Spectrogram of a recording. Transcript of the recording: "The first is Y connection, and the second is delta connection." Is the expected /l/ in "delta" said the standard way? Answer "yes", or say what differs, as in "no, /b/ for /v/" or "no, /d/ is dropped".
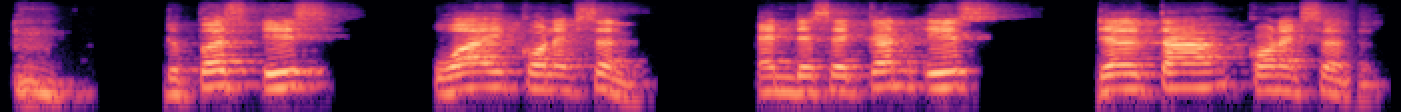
yes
